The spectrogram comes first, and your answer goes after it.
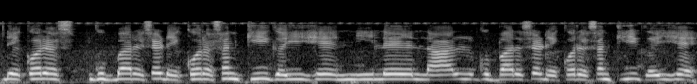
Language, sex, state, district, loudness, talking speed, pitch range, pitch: Hindi, male, Gujarat, Gandhinagar, -14 LUFS, 130 wpm, 230-245 Hz, 235 Hz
